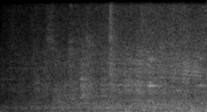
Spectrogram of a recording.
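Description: A train with a caboose rolls steadily along the rails, its low rumble filling the space with a rhythmic clickety-clack of wheels over track joints, continuous, with no voices.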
